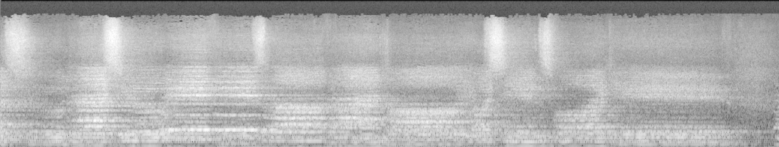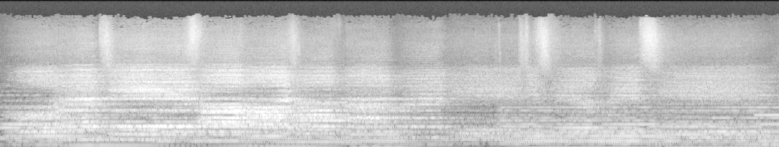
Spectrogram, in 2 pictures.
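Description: Large combined choir of university students singing. The singing eases to a short lull about halfway, then comes back fuller and louder.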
